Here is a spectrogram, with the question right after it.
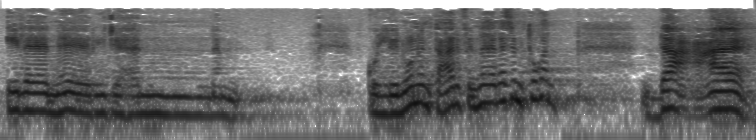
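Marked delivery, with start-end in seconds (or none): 6.4-7.5 very slow دعا, the ع held; نطق دعا بالشدة; doubled ain. Shown as a demonstration. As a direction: lean on the ع in دعا. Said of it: "لو ما فيش عندك شدة هتقول دعا".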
